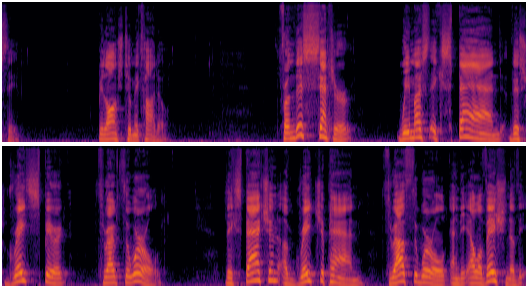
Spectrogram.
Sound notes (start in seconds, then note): none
